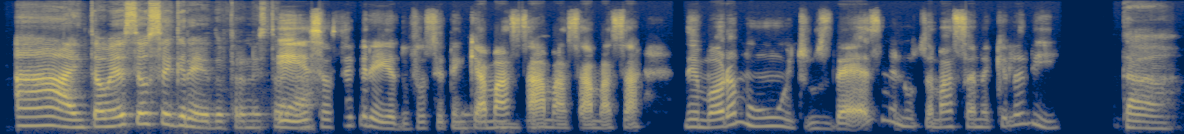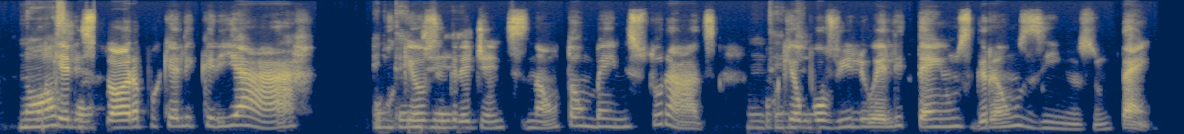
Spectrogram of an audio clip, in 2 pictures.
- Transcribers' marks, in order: none
- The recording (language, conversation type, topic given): Portuguese, podcast, Qual prato nunca falta nas suas comemorações em família?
